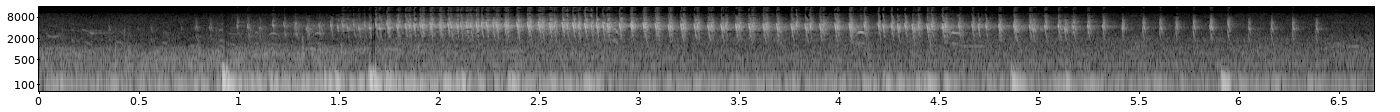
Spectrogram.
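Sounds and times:
Buff-bridled Inca finch calling: 0:00.2 - 0:06.6.

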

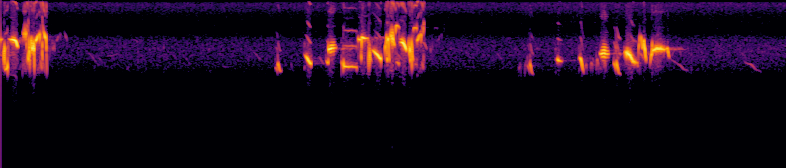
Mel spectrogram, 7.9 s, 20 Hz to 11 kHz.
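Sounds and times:
horned lark song: 0:00.0 - 0:01.2, 0:02.7 - 0:04.4, 0:05.2 - 0:07.8.

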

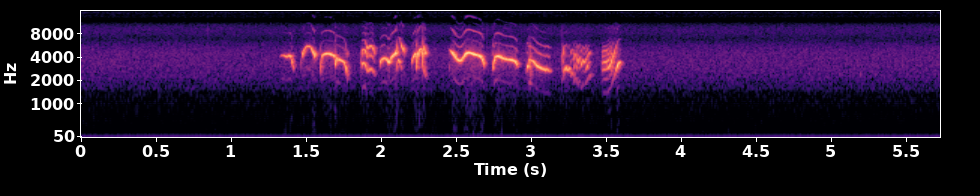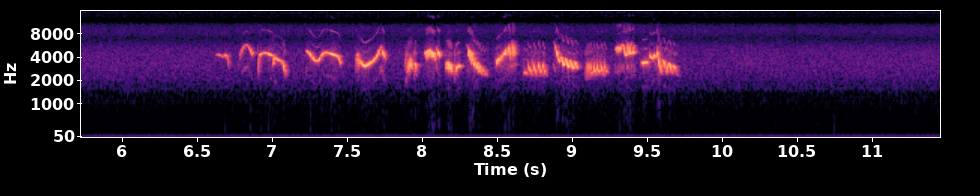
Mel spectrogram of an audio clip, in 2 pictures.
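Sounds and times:
Thekla's lark singing: 0:01.3 - 0:03.6, 0:06.6 - 0:09.7.

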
